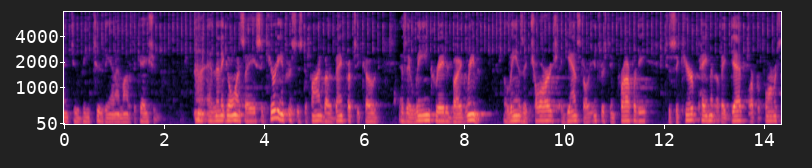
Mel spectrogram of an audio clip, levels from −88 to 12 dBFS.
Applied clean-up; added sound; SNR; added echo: classical method log-MMSE.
